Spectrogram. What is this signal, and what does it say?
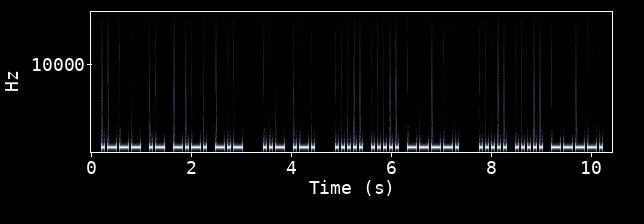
Morse code, heard as a keyed tone, about 20 wpm, 650 Hz. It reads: JACK UR 559 559
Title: SOTA QSO Practice 20wpm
